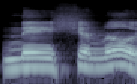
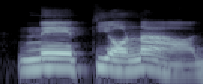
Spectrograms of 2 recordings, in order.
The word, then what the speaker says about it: national: When I was working in a multinational company, national ya, bukan naional. Jadi T-nya dibaca kayak S di sini.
